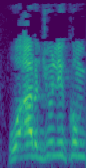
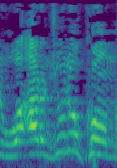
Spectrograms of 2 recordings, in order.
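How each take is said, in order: First: وأرجلكم read wa-arjulikum with i vowels; kasra on the mim. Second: وأرجلكم read wa-arjulukum with u vowels, slowly; damma reading. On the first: Teacher quoting the Imams' reading with kasra. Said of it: "بكسر الميم". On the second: Teacher quoting al-Hasan's reading with damma. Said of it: "بالضم قرأها". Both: Shown as a demonstration.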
